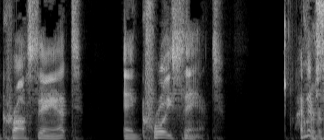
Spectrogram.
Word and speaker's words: croissant: it saying crosant and croissant. I've never said that. So it's not croissant. It It's qua k w ah. Cassant. You got to roll your ars.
